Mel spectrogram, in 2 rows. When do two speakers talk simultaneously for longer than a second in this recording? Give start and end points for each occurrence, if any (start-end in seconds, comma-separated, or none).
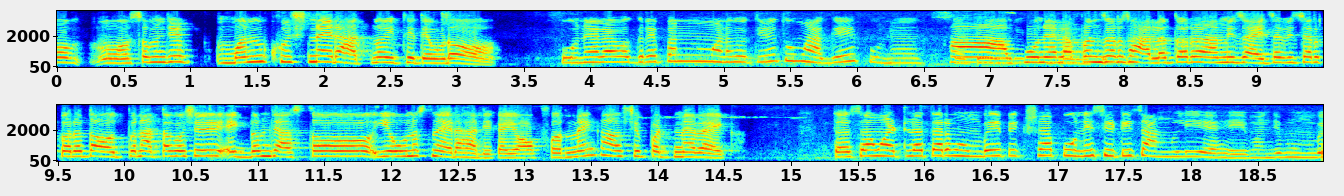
6.7-8.1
